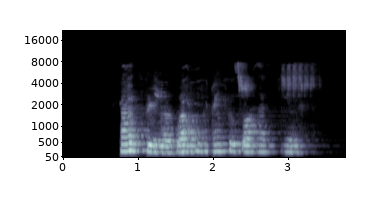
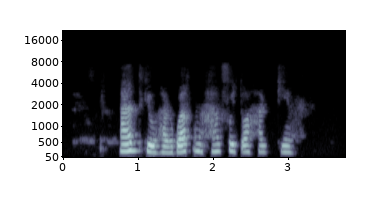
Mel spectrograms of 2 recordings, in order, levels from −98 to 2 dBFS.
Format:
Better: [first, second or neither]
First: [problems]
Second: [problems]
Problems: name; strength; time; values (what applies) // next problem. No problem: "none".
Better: second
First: noise reduction (neural mask model DeepFilterNet 3)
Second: none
